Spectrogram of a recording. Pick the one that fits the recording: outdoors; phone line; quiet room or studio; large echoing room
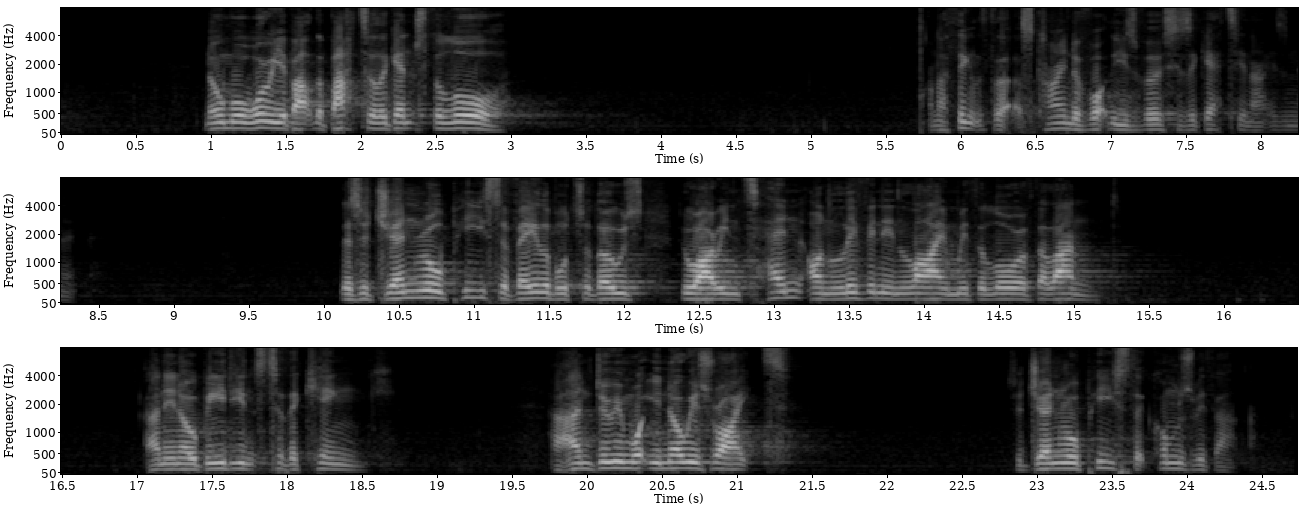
large echoing room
